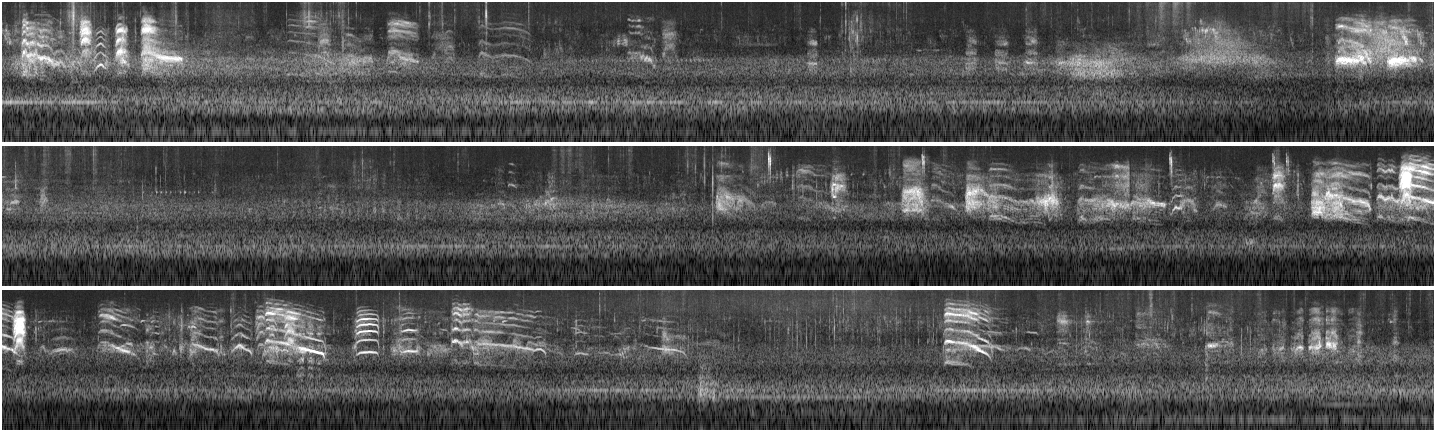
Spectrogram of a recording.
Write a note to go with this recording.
Birds on and around the water. Traffic from the Belgian side of the river, Church Bell.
